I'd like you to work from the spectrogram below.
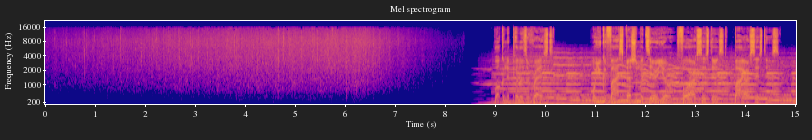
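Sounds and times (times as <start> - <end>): raindrop ticks: 0.0 - 7.5
falling rain hiss: 0.0 - 8.4.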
